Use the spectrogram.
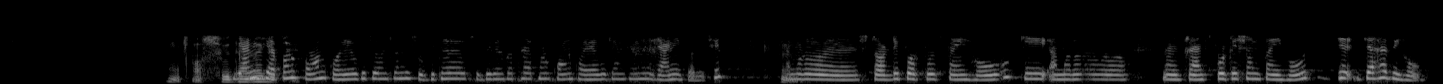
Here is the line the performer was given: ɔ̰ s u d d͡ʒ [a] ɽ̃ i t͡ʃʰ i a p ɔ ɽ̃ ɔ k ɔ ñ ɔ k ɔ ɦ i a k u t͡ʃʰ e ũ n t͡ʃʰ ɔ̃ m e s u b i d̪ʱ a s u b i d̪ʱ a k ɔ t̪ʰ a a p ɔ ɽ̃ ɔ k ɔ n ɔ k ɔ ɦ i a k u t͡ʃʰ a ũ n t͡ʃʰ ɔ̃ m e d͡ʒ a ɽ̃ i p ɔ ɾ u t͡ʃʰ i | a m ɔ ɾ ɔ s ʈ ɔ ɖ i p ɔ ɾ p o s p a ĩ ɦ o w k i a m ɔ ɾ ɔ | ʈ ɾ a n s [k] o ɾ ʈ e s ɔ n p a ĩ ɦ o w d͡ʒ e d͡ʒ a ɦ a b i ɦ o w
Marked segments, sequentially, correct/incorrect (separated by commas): correct, incorrect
